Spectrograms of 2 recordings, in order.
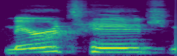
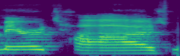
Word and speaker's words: Meritage: Meritage, not Meritage. Meritage is the proper way to say it.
